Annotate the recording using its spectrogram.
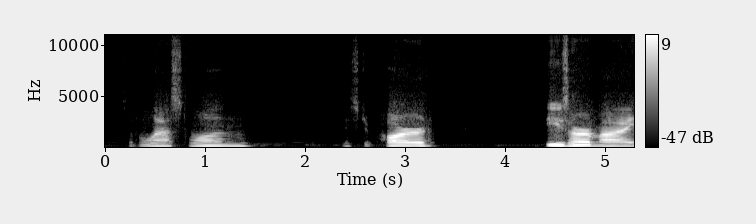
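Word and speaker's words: Jepard: Yeah, it's no, it is Japard. You are correct. Am I saying Yangqing right, or is it pronounced something else?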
